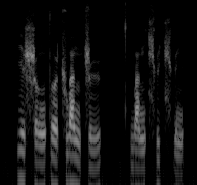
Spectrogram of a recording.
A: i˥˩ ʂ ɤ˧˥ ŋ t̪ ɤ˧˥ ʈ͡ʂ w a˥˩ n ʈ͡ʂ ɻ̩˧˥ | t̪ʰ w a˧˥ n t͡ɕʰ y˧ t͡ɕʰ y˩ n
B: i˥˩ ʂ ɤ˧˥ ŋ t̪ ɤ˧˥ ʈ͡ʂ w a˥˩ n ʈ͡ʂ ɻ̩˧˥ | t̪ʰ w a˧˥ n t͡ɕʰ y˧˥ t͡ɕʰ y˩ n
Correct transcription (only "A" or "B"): A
